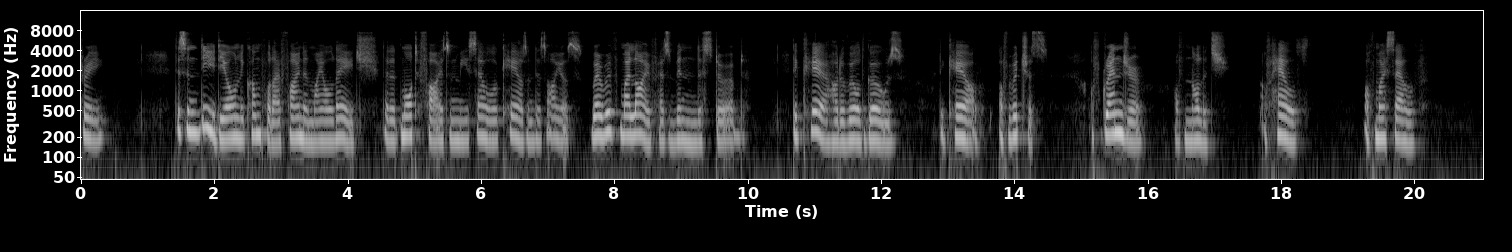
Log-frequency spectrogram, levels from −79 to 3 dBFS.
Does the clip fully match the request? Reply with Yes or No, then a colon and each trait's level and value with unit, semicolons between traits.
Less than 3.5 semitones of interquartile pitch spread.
Yes: average, 2.9 semitones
